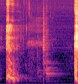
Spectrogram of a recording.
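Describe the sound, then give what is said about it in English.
Two sharp coughs, a brief pause between them, the second cut short at the end, with a faint throaty rasp trailing after the first. “Turning to cough makes no difference.”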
